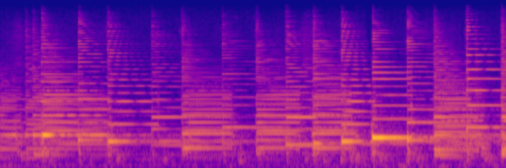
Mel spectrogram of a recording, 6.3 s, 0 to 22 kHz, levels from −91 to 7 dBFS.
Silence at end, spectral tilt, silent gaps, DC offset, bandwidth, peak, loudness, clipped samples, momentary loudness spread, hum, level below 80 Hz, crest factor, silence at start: 0 s; -2 dB/octave; none; under 0.1%; 18 kHz; -4 dBFS; -23 LUFS; under 0.1%; 17 LU; none; -62 dBFS; 20 dB; 0 s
